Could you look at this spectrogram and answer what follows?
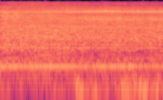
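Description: Vacuum suction roaring steadily through a plastic hay filter hose with four molded plastic ribs, a loud continuous rushing hiss with a faint tonal whine and a low rumble, running alone.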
